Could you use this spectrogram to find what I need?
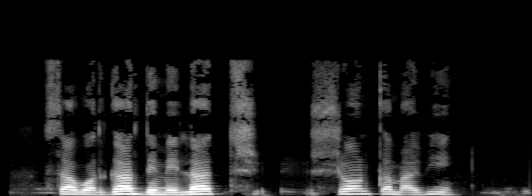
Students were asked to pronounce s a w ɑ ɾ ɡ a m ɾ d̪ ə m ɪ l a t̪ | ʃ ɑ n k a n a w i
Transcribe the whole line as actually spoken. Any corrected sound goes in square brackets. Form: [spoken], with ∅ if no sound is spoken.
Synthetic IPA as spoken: s a w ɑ [l] ɡ a [∅] ɾ d̪ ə m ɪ l a t̪ | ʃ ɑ n k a [m] a w i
